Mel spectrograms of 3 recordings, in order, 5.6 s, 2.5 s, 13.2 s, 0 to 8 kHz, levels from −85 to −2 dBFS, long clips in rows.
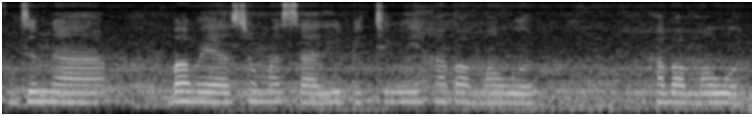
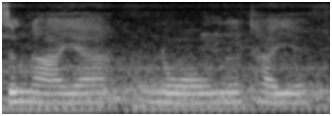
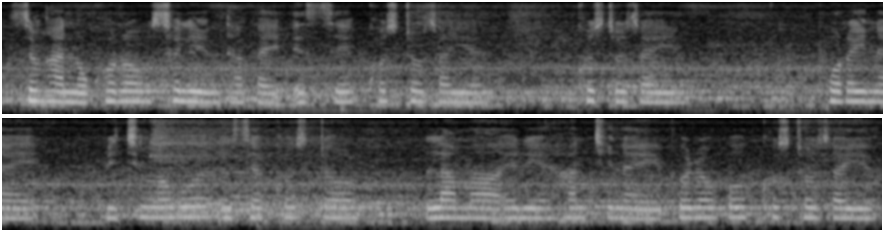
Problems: none marked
